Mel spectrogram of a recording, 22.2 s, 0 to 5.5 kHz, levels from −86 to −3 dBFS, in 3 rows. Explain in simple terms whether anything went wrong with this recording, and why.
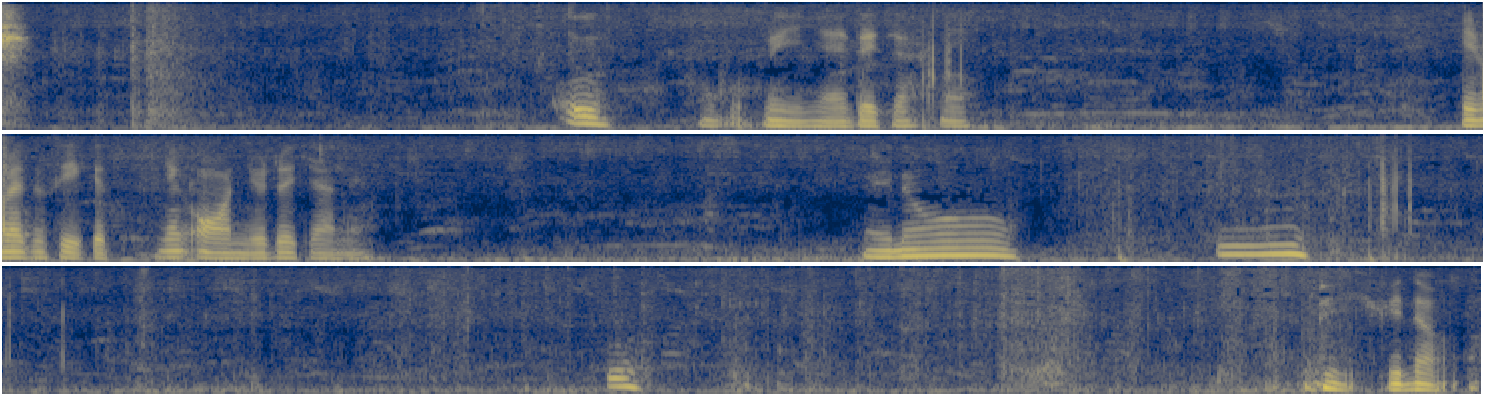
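Nothing went wrong here: no dropouts, glitches, distortion or other technical faults are audible anywhere in the recording.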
